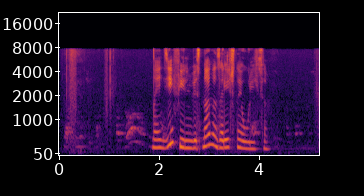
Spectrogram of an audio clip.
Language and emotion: Russian, neutral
